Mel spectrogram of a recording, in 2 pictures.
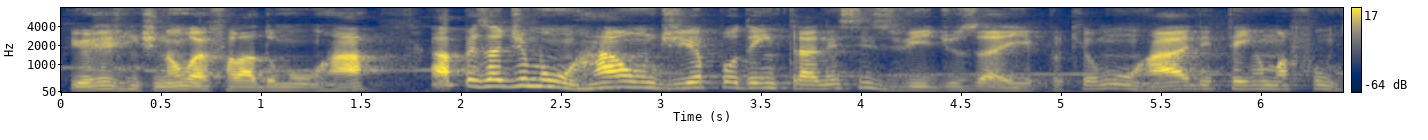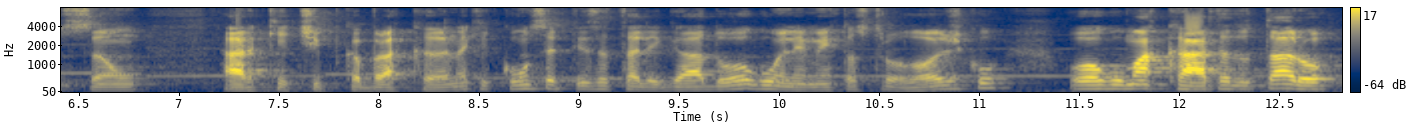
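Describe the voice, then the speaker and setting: A man's voice: mid-range voice, lively intonation, brisk. A man hosting a casual video lesson as a tarot teacher. His voice is a little off from dry air, and he keeps tagging his sentences with a questioning "né". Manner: chatty, tags many phrases with a questioning "né". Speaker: tarot teacher and channel host.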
